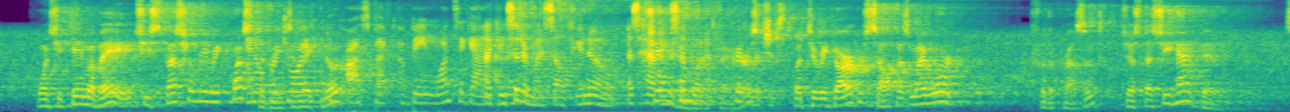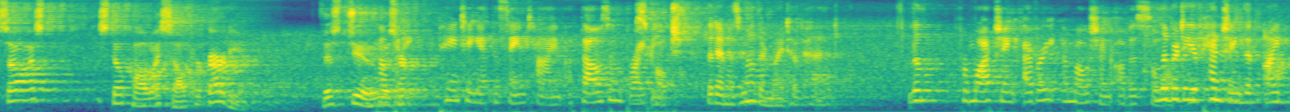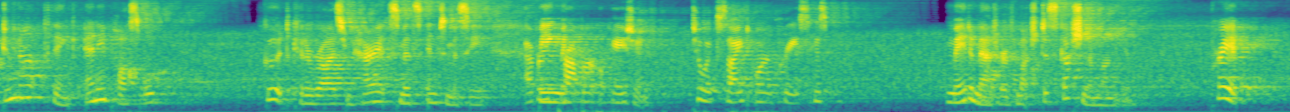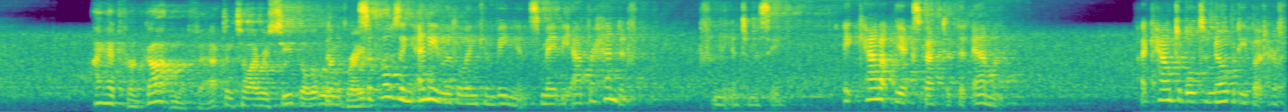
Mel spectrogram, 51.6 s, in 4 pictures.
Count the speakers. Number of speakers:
three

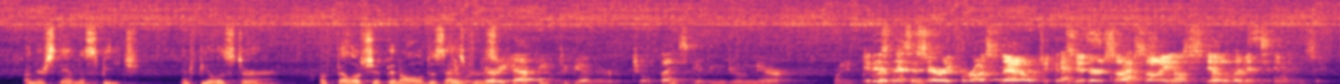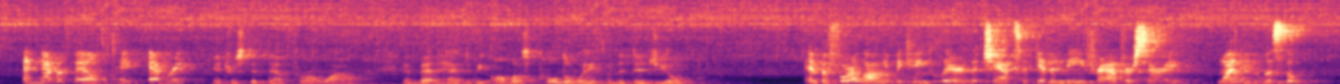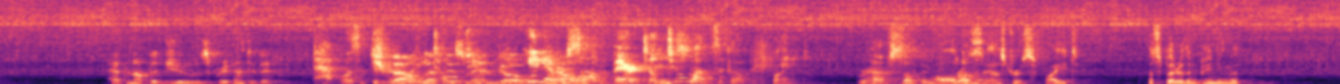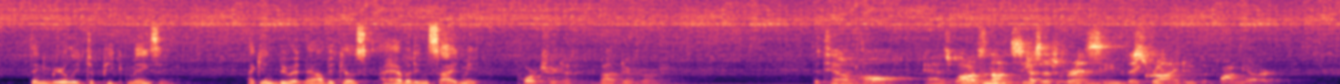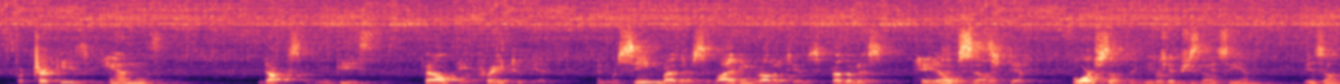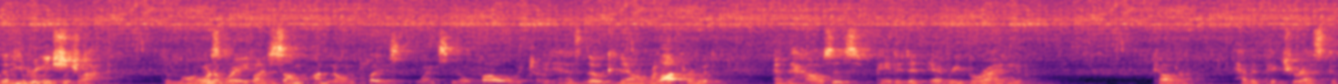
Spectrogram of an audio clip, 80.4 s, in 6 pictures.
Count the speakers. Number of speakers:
nine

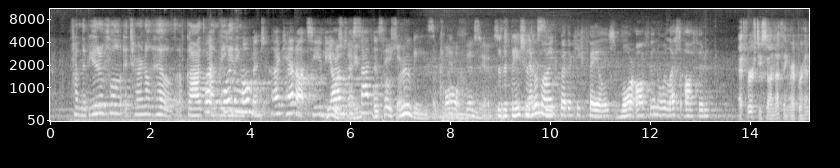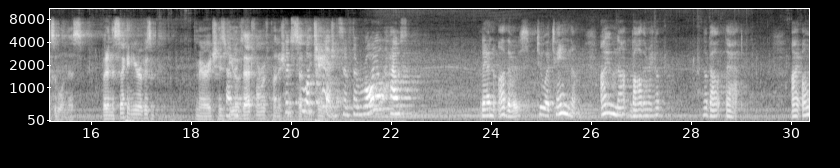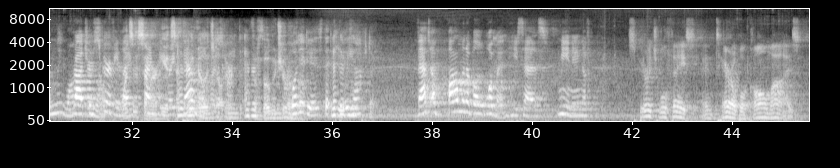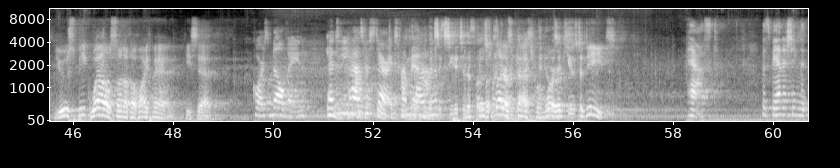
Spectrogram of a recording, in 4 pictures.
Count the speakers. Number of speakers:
six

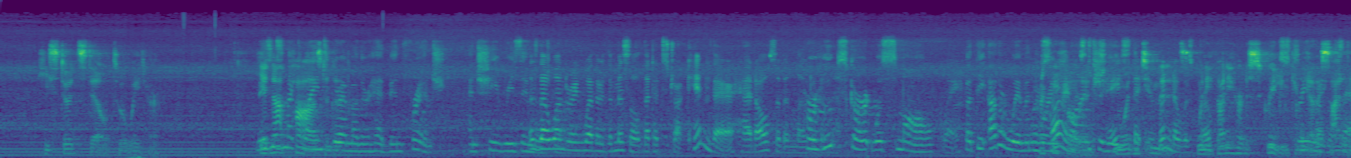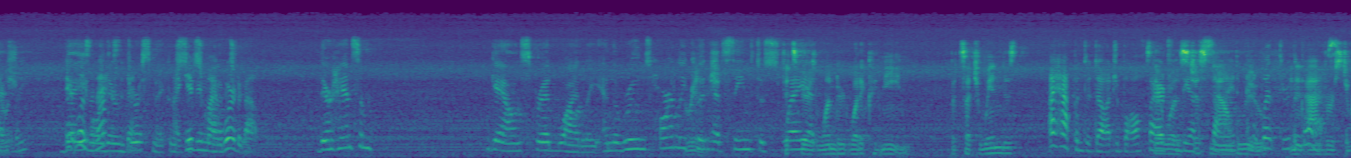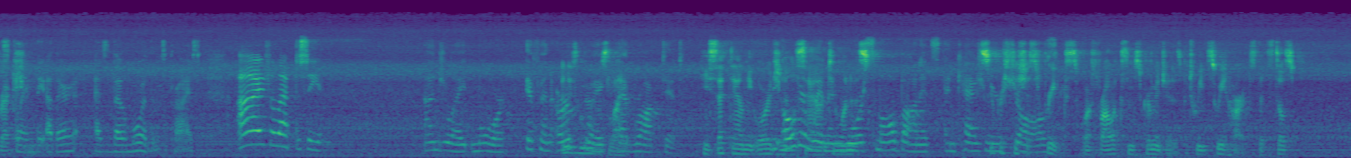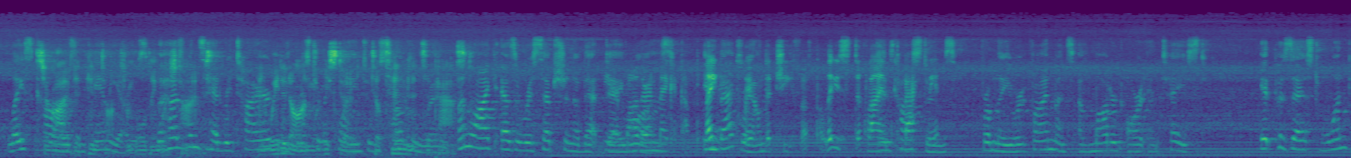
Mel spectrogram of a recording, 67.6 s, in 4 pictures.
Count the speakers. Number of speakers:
three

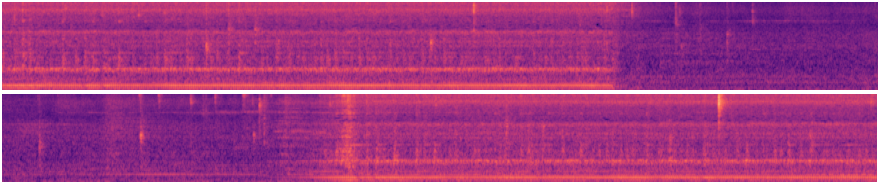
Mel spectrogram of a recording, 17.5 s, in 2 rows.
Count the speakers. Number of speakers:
zero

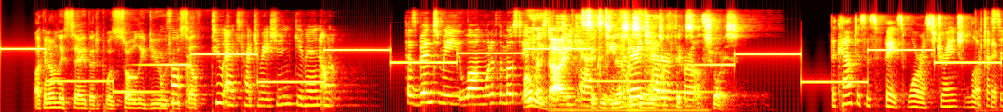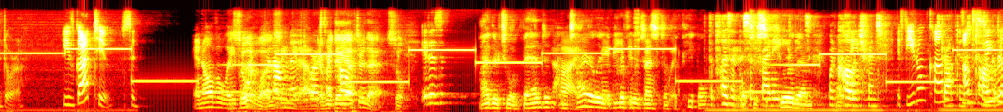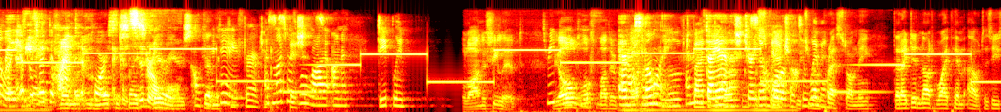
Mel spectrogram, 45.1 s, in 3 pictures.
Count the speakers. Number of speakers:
ten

